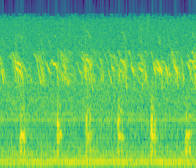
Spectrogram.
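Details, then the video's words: Baby chicks eating, high, hurried peeping from several birds with a few pecking taps about every half second, over a noticeable low droning hum. "Cute Baby Chicks Chirping Sounds"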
